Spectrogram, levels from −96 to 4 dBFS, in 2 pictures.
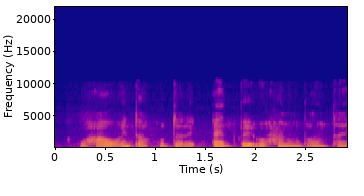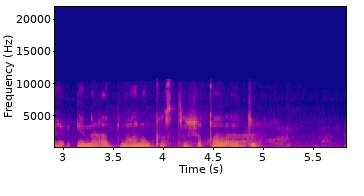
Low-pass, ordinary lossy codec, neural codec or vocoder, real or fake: none; none; vocoder, 22.05 kHz, 80 mel bands, HiFi-GAN; fake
